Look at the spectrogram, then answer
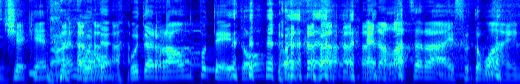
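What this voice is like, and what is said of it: Put-on Italian accent. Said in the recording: “I was making an Italian accent.”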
